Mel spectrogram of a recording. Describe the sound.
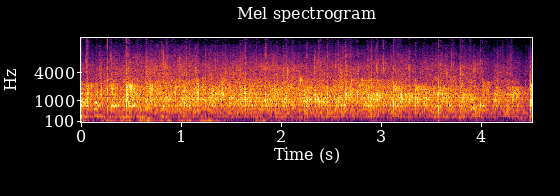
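A round of applause from the audience at a Buddhist sutra lecture: loud, dense clapping from many hands, sustained at a steady level throughout with no break.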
